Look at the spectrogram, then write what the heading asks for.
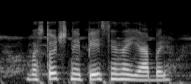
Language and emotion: Russian, neutral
